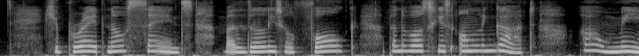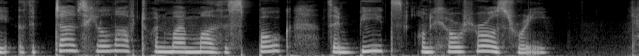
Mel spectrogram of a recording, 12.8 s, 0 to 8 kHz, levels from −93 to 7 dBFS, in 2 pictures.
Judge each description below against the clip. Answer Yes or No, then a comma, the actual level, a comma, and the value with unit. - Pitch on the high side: Yes, very high, 260 Hz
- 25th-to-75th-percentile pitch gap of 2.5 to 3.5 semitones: Yes, average, 3.1 semitones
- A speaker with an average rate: No, slow, 130 wpm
